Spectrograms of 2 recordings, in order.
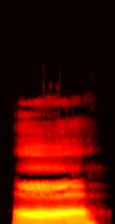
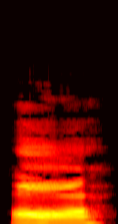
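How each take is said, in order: First: It falls, sounding disappointed and slightly annoyed. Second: It falls, sounding disappointed and slightly annoyed.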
